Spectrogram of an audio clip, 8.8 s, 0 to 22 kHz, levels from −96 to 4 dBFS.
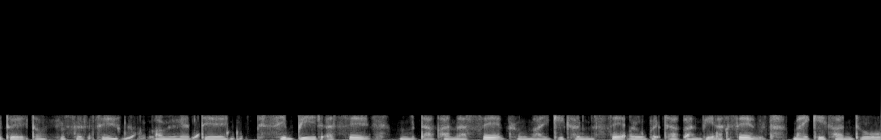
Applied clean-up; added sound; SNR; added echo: neural diffusion model UNIVERSE++.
